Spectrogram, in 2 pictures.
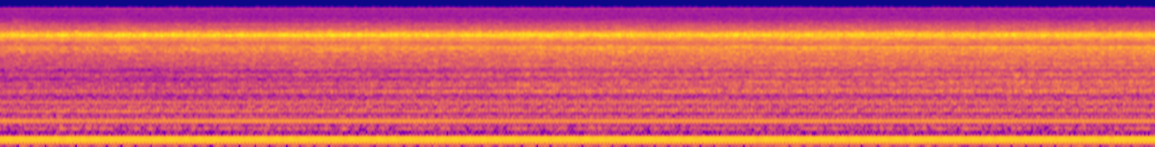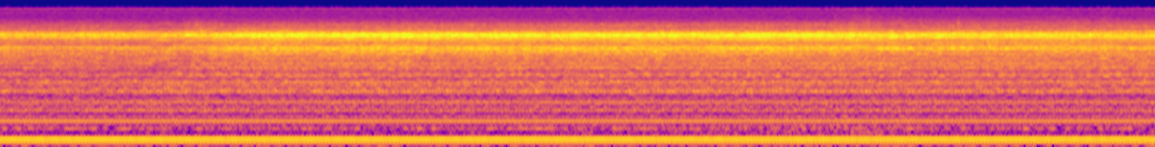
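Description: Steady, loud electronic noise drone: a strong low hum with overtones over a hiss that fills the whole range, holding a constant level throughout.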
